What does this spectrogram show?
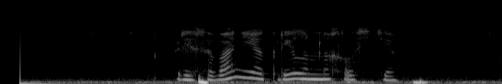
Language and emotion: Russian, neutral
